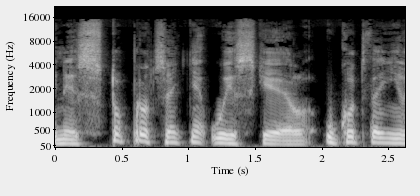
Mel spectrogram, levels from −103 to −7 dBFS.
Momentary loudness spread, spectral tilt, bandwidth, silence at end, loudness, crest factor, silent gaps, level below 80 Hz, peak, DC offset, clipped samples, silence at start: 3 LU; -5.5 dB/octave; 15.5 kHz; 0 s; -25 LUFS; 12 dB; none; -58 dBFS; -12 dBFS; under 0.1%; under 0.1%; 0 s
